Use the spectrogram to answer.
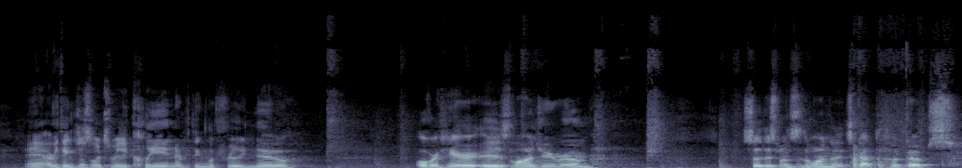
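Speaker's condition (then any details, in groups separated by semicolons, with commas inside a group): No condition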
